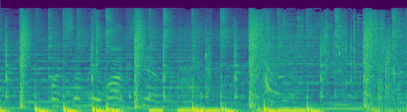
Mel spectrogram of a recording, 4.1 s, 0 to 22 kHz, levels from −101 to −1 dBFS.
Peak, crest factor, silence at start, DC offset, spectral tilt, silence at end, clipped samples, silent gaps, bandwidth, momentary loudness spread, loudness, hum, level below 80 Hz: -2 dBFS; 12 dB; 0 s; 0.5%; -4.5 dB/octave; 0 s; under 0.1%; none; 16.5 kHz; 4 LU; -17 LUFS; none; -16 dBFS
